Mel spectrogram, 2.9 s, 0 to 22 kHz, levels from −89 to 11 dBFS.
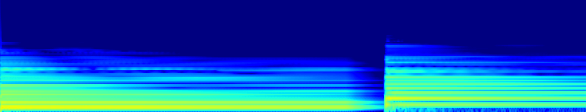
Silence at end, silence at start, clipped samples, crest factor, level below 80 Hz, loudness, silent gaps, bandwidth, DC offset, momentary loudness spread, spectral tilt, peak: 0 s; 0 s; under 0.1%; 12 dB; -66 dBFS; -33 LUFS; none; 4.8 kHz; under 0.1%; 7 LU; -9 dB/octave; -18 dBFS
